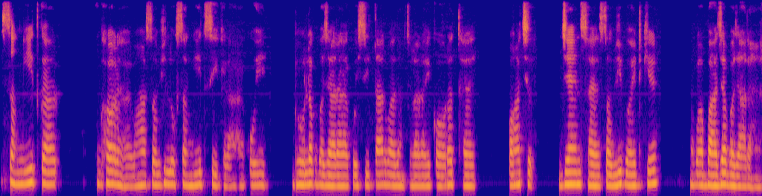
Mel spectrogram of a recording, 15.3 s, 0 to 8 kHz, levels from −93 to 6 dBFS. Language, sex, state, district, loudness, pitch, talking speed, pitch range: Hindi, female, Bihar, Sitamarhi, -19 LUFS, 170 Hz, 135 wpm, 160-185 Hz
